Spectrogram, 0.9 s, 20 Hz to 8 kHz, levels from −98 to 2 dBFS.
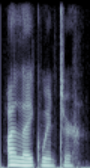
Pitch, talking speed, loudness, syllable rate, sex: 170 Hz, 200 wpm, -17 LUFS, 5.6 syllables/s, female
